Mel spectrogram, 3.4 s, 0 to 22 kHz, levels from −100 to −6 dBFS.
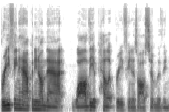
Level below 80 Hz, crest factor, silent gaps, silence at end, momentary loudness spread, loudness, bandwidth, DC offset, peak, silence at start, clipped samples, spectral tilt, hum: -72 dBFS; 20 dB; none; 0 s; 10 LU; -30 LUFS; 18.5 kHz; under 0.1%; -8 dBFS; 0.05 s; under 0.1%; -5.5 dB/octave; none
